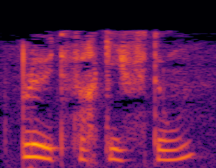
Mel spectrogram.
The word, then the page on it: d' Blüetvergiftùng: Alsatian; Bas-Rhin; Reichshoffen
